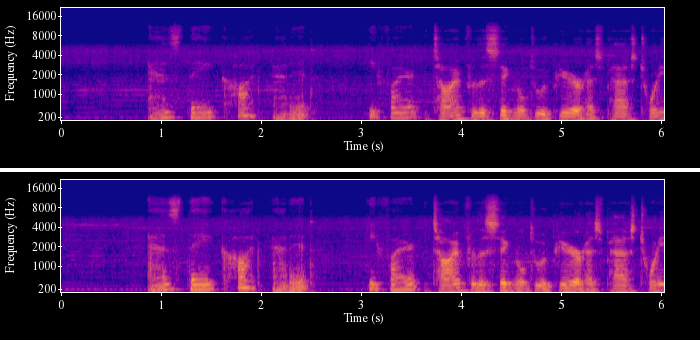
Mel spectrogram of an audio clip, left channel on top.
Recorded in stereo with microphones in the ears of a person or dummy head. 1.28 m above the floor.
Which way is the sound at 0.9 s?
40° right (ahead or behind).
